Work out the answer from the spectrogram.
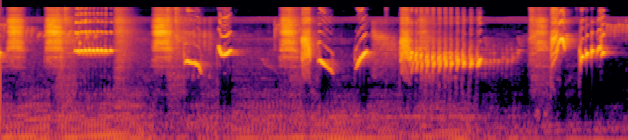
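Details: Greater green leafbird kept at home, heard with common iora-style sounds in vigorous song: harsh noisy bursts, a pure held whistle, sweeping rising and falling whistles, then a fast rattling trill, over a low steady hum.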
